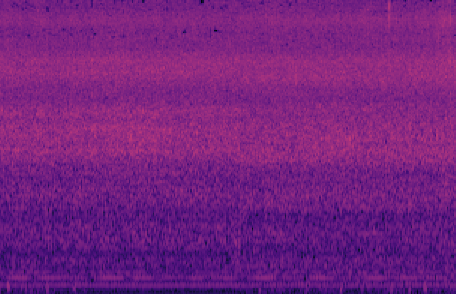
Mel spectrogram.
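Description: Electric floor fan running: a steady whir with a low hum under it.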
